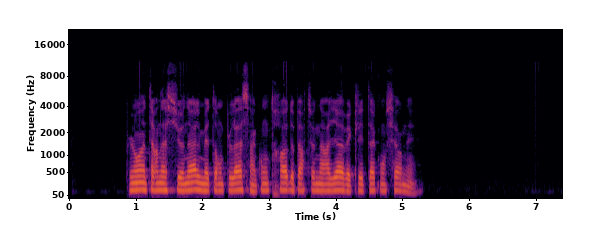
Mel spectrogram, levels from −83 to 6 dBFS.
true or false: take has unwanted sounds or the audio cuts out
false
